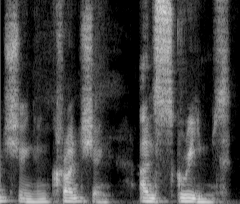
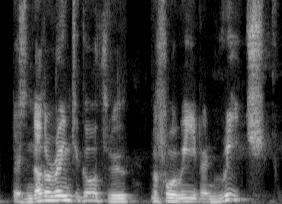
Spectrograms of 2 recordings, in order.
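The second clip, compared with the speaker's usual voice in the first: normal talking voice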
